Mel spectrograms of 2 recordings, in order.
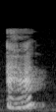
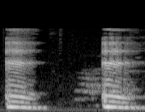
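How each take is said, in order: First: The vowel is an open 'a' sound. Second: The vowel is a closer 'e' sound. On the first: The speaker calls it right. "Yang dibaca adalah harusnya A" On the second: The speaker calls it wrong. "karena kurang dibuka mulutnya jadi eh eh"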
